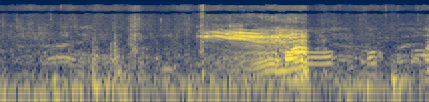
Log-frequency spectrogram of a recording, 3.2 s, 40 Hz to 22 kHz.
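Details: Cattle becoming agitated while being unloaded from a truck, a sacrificial cow, 2024; a rising, drawn-out moo with stacked harmonics lasts under a second, over truck and background noise and music.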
